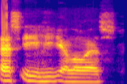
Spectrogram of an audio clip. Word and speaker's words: Seelos: I googled it, and the planet we see in the end of the Clone Wars is Seelos, or I think it's pronounced. It's Seelos.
